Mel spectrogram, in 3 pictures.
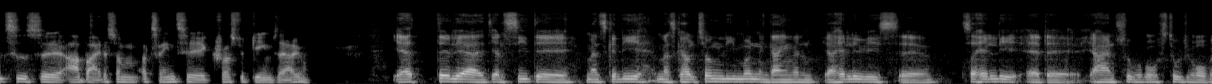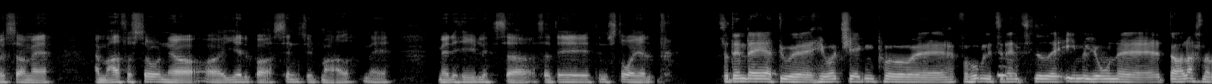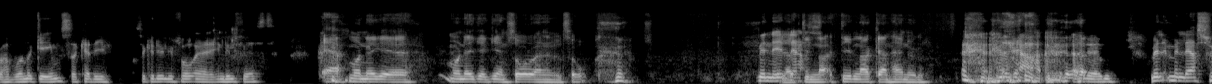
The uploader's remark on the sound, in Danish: Da interviewet er optaget via gode gamle Zoom, så kan vi desværre ikke præstere lige så god lyd som vi plejer.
